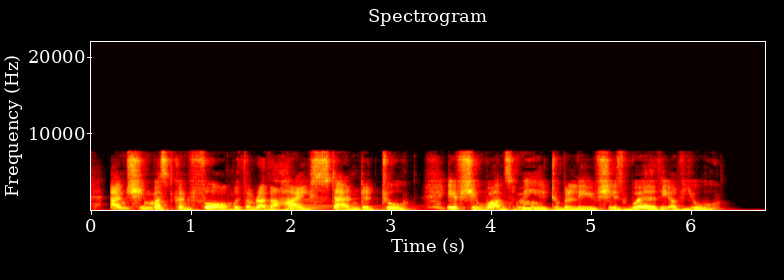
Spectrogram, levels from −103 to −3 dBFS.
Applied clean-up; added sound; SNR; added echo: none; Plucked string instrument; 16 dB; reverberation time 0.2 s.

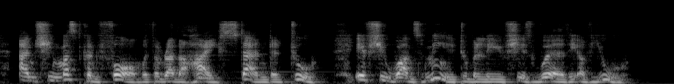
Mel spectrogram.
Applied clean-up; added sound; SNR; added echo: neural separator model SepFormer DNS4.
